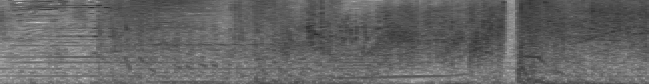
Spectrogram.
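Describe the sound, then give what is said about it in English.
Sci-fi weapon fire from a Klingon ship shooting at Federation ships: a loud, dense rumble with a rising whine, then a sudden sharp explosive crack near the end. “Fire. The Klingon ship fires at the Federation ships. Battle stations!”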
